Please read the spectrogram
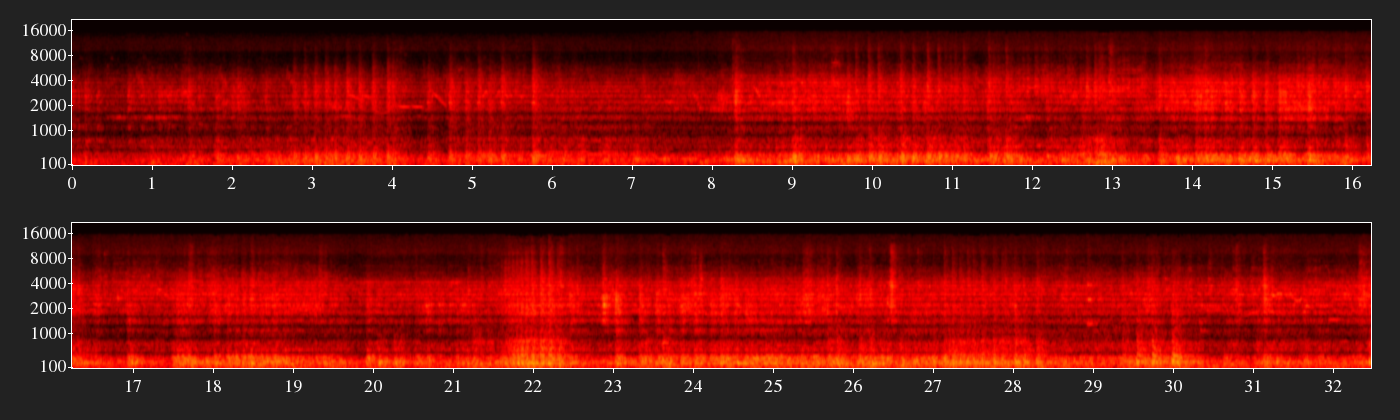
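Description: Container freight train wagons rolling past, their wheels clicking rhythmically over rail joints, with a steady rumble that grows somewhat louder about a third of the way through.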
